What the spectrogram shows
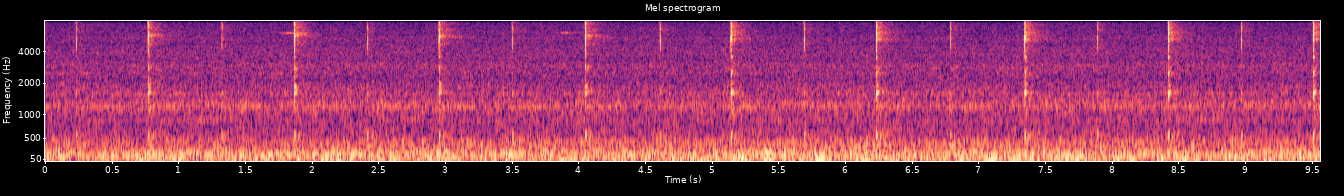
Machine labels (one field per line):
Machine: valve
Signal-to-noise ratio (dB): -6 dB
